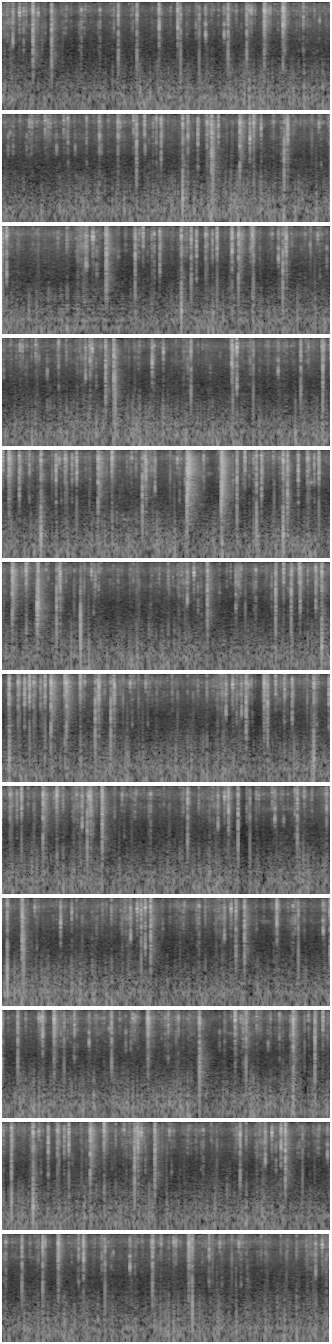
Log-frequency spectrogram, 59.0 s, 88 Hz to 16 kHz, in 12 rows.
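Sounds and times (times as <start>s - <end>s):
wood fire crackling: 0.0s - 59.0s.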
